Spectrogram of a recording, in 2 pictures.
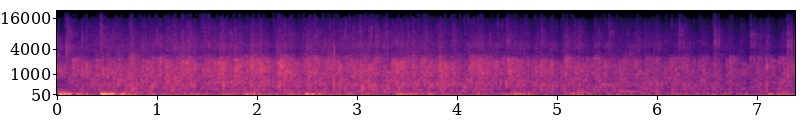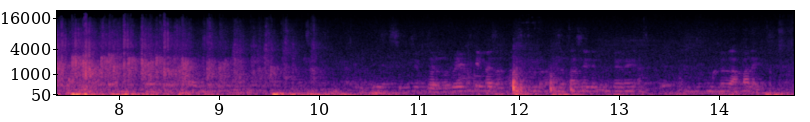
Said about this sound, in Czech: Tak zatleskejte tady, slyšně.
